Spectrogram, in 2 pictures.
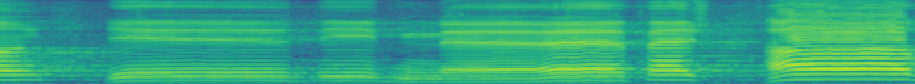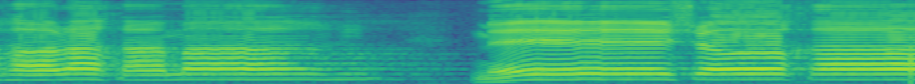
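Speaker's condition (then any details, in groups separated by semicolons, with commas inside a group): No condition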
